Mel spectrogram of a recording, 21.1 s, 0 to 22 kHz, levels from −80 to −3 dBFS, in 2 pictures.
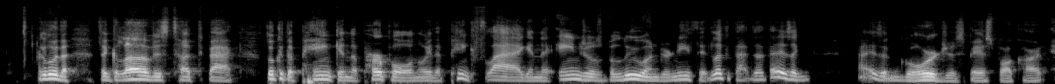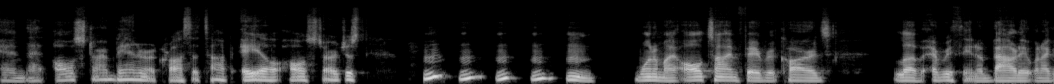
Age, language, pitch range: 30-49, English, 105-145 Hz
